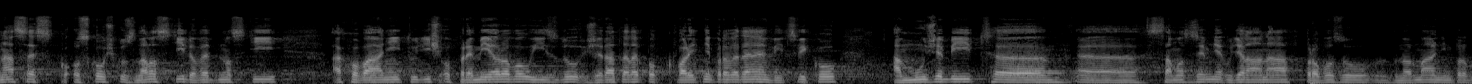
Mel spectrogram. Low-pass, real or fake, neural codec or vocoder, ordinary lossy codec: 9.9 kHz; real; none; AAC, 32 kbps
